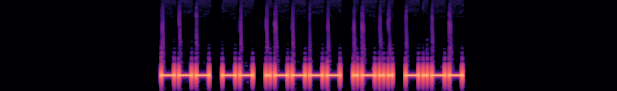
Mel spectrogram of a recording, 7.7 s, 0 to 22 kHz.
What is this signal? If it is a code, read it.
Morse code, heard as a keyed tone, about 22 wpm, 700 Hz. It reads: OM1LY
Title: DXCC-100 Call Signs - 5 Characters - Repeated 3x - 22wpm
